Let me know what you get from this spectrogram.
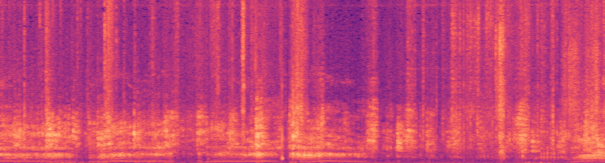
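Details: Labradors Bytas and Maksas, urban dogs in Vilnius, dispute who keeps a stick; steady low growling in long waves about one to two seconds each, broken by huffs and panting.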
